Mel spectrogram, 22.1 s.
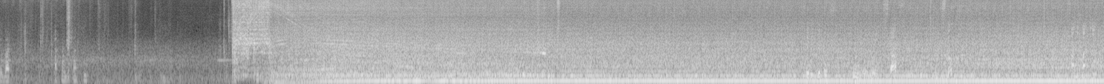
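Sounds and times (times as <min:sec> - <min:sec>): car engine starting and idling: 0:04.4 - 0:22.0.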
